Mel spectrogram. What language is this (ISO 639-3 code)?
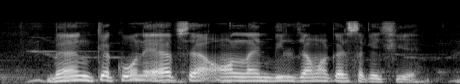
mai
